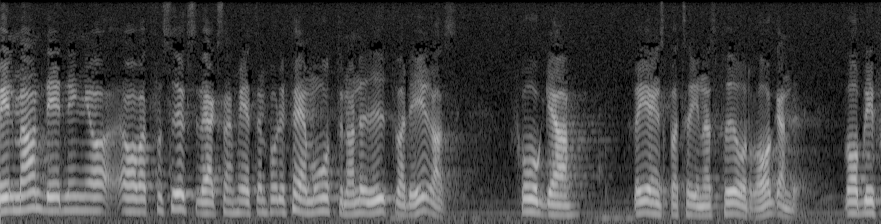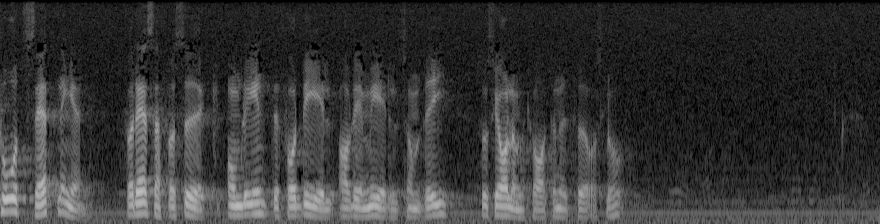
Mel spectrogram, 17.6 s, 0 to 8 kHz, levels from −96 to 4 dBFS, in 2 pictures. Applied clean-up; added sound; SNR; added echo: none; none; none; none.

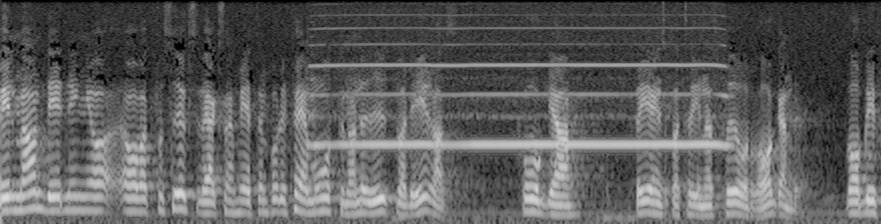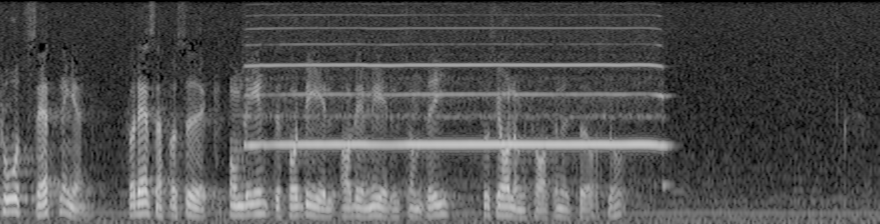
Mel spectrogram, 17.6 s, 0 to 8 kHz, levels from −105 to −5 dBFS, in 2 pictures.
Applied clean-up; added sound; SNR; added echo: none; Wind instrument, woodwind instrument; 3 dB; none.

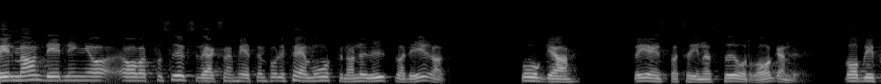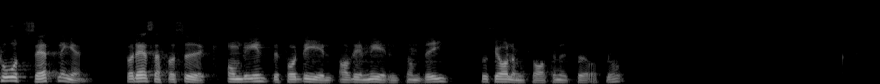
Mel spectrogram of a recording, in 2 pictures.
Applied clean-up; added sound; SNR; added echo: neural mask model DeepFilterNet 3.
